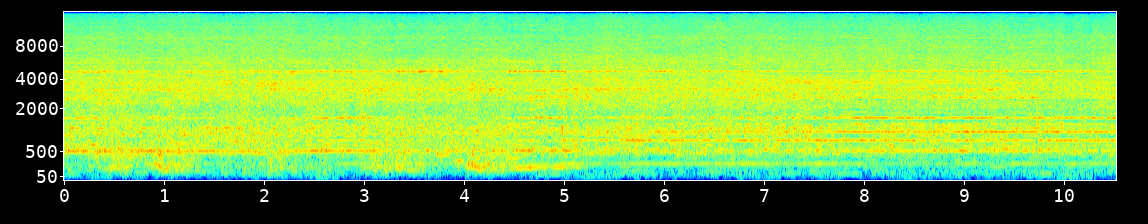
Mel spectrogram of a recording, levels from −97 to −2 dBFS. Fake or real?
fake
